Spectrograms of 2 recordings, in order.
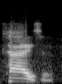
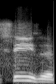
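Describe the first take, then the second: First: The word begins with a hard K sound. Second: The word begins with a soft S sound. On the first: This is how the ancient Romans said it. The speaker calls it right. "There is no soft C in Latin. It's all K" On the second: This is the modern English way of saying it. The speaker calls it wrong. "when we say Caesar, that's not what it actually was"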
